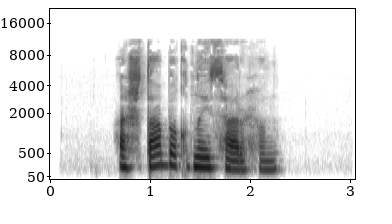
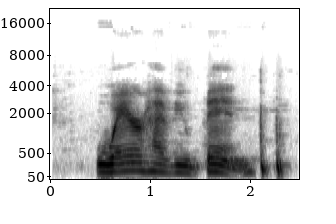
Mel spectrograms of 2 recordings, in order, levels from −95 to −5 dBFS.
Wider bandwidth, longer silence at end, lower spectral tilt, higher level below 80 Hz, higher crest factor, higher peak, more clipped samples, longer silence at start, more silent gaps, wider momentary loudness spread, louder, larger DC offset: first, 11.5 kHz vs 6.4 kHz; first, 0.8 s vs 0.15 s; second, -5 dB/octave vs -8.5 dB/octave; second, -68 dBFS vs -50 dBFS; first, 20 dB vs 14 dB; about the same, -2 dBFS vs 0 dBFS; neither; first, 0.7 s vs 0.45 s; neither; first, 13 LU vs 10 LU; second, -21 LUFS vs -14 LUFS; neither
